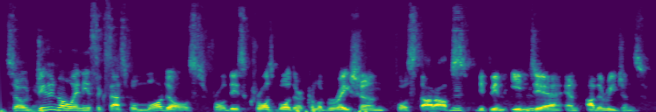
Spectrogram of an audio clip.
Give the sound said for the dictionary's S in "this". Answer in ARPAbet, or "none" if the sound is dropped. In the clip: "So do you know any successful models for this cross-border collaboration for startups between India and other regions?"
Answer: S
